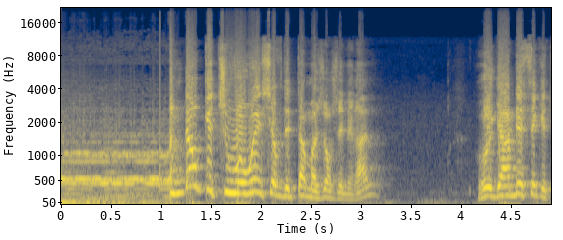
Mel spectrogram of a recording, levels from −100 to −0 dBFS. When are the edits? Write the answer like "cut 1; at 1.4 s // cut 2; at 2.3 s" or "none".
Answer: cut 1; at 1.1 s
